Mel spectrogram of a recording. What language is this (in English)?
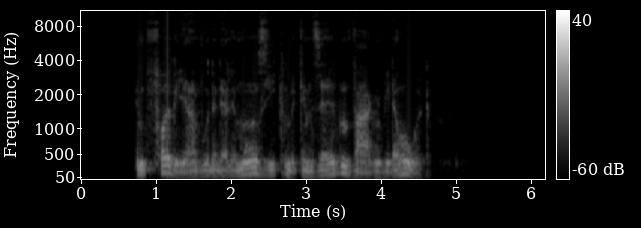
German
